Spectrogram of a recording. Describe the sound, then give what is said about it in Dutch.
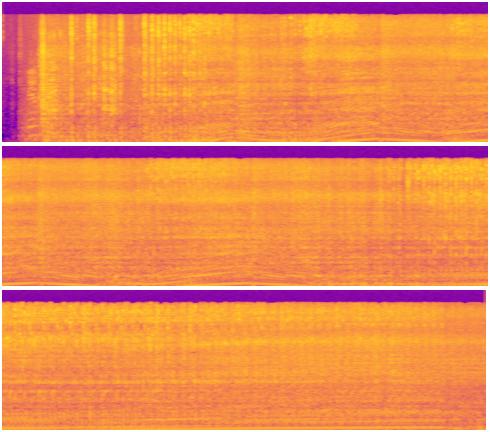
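A car engine cranks and fires up, then revs three times in quick rising-and-falling bursts before settling into a steady, deep idle that rumbles on. No one speaks. “Een je de geur van olie, benzine komt je tegemoet met, eh, met dit geluid.”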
